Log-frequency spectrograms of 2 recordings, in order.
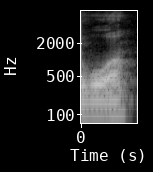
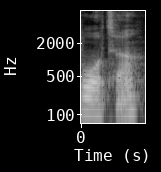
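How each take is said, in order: First: The t in the middle is dropped. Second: The t in the middle is clearly pronounced. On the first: This is how an ordinary local speaker says it. "like your typical British person" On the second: This is how an upper-class speaker says it. "the posh people over here would be like"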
